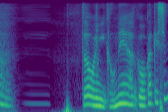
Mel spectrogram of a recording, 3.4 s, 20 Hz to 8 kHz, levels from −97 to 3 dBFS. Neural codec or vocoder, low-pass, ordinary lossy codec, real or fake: codec, 16 kHz, about 1 kbps, DyCAST, with the encoder's durations; 7.2 kHz; none; fake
